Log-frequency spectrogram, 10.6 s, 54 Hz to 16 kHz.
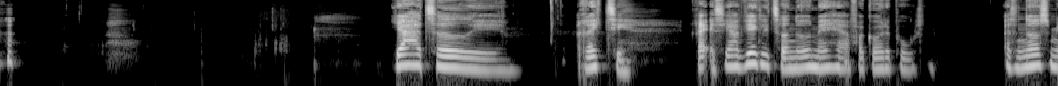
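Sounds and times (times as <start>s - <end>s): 
soft slurps and swallows of someone sipping strong coffee: 0.5s - 3.3s
small wet mouth clicks: 2.4s - 3.0s
speech: 3.9s - 5.2s, 5.8s - 6.4s, 7.0s - 9.4s, 10.0s - 10.5s.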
